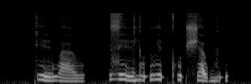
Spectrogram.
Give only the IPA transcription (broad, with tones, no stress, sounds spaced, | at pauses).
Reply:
k ḛ˦˨ ɪ̯ w a˨ ʊ̯ | z ḛ˦˨ ɪ̯ j ʊ˦ ʔ l ɪ˦ ʔ pʰ ʊ˦ ʔ ʃ a̰˦˨ ʊ̯ b ɪ˦ ʔ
